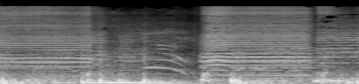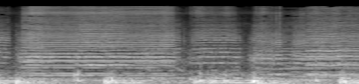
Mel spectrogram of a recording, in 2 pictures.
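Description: High school marching band playing: brass chords over a low sousaphone bass line and drums, with a falling slide in the horns about a second in.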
